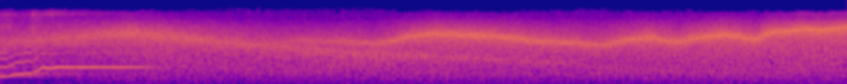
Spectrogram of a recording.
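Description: Music from a Hindi film-song compilation. A held synth tone dips in pitch, glides back up and fades, then a swelling, wavering noise sweep rises in pitch toward the end, as in a song's transition or intro effect.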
